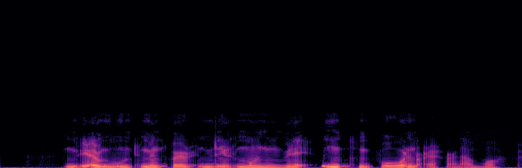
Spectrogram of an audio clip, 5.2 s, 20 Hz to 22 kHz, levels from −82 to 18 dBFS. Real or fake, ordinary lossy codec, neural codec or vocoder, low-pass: fake; none; autoencoder, 22.05 kHz, a latent of 192 numbers a frame, VITS, trained on many speakers; 7.2 kHz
